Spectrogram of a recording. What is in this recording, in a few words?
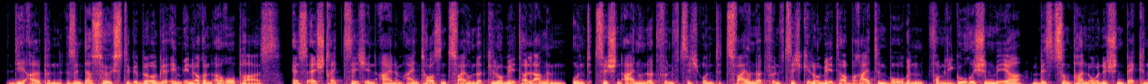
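German M VOICEOVER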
